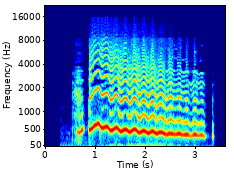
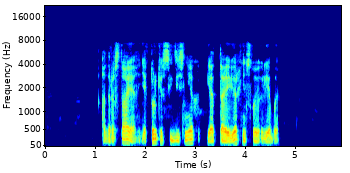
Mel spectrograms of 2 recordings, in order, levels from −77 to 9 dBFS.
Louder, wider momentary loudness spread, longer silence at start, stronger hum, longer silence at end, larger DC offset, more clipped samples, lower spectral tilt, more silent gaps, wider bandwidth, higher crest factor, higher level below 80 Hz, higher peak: first, -4 LUFS vs -20 LUFS; first, 11 LU vs 8 LU; second, 0.6 s vs 1.15 s; neither; second, 0.25 s vs 1.25 s; neither; neither; second, -2.5 dB/octave vs -5 dB/octave; neither; first, 10 kHz vs 7.8 kHz; second, 4 dB vs 20 dB; first, -40 dBFS vs -58 dBFS; about the same, 0 dBFS vs -2 dBFS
